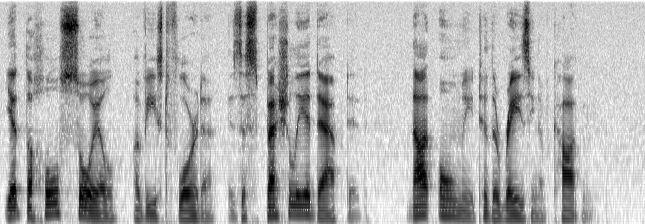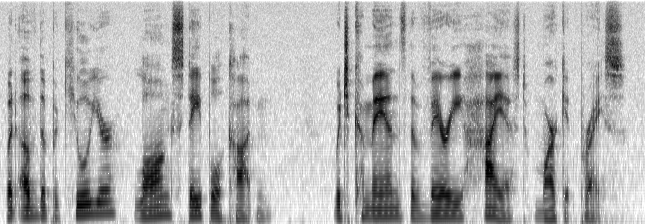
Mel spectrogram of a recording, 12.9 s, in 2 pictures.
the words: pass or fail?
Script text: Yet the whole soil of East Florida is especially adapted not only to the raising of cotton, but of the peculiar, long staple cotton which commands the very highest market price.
pass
